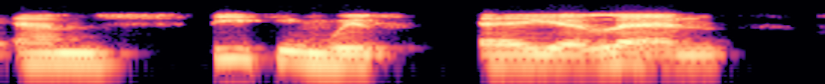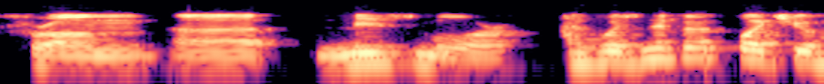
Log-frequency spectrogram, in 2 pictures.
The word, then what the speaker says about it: Mizmor: from Mizmor. I was never quite sure how to pronounce it. Mizmor? Yeah, I think it's actually pronounced Mizmor, but I say Mizmor because I'm just a dumb American.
